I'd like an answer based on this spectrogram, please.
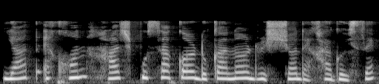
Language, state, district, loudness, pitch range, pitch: Assamese, Assam, Kamrup Metropolitan, -13 LUFS, 250-305 Hz, 275 Hz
